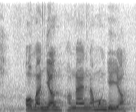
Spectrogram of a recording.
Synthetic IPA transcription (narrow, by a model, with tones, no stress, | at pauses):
ʔo̰˧˩˦ma̰ː˧˨nɲə˧nho˧mna˧jna˨˦ŋ͡ma˧˦nzi˨˩zɔ˨˩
